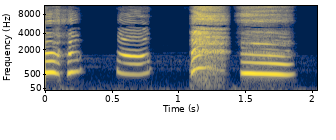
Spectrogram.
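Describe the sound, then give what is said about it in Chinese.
A woman cries and wails in four drawn-out, high, quavering sobs separated by short silent gaps; the last cry is the longest and steadiest. “好了，别哭了”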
